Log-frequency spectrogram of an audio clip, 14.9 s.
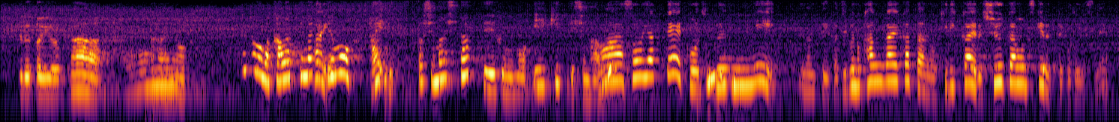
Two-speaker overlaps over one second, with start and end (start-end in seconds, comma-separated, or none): none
